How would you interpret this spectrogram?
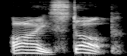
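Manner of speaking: high call to stop a thief; shouted. A narrator's reading. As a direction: call out sharply after the man. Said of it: "Daddy shouted".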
